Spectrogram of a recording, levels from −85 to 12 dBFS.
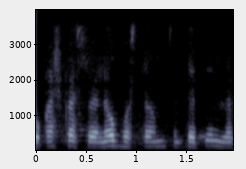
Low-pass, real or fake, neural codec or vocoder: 3.6 kHz; fake; codec, 24 kHz, 0.9 kbps, WavTokenizer, medium speech release version 2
